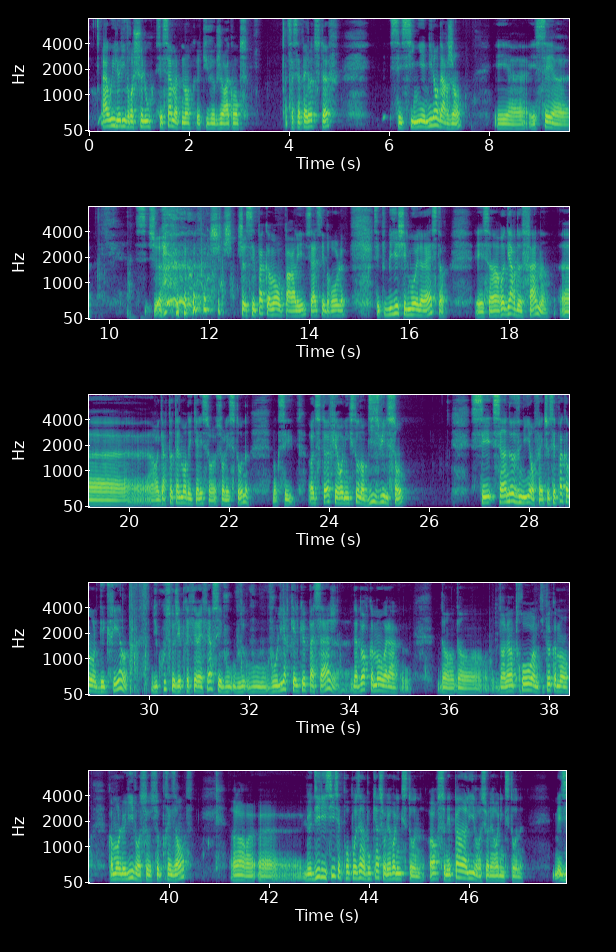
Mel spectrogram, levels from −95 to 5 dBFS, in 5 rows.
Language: French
